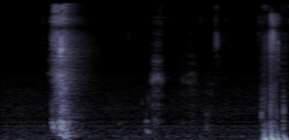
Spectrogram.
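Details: Puppy sneezing: two quick, sharp bursts of air about two seconds apart with a faint snuffle between them.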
